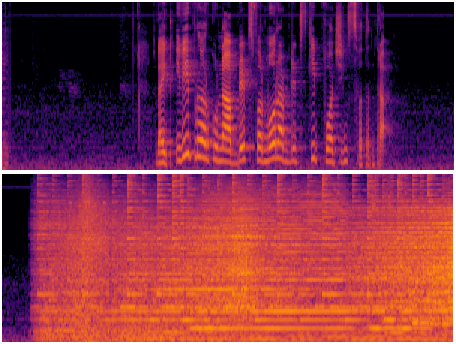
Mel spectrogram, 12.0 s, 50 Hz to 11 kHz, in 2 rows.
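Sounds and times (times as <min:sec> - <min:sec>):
electronic theme music: 0:06.4 - 0:12.0.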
